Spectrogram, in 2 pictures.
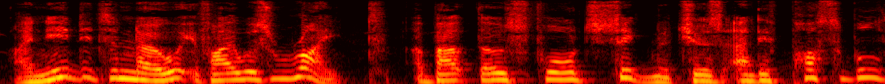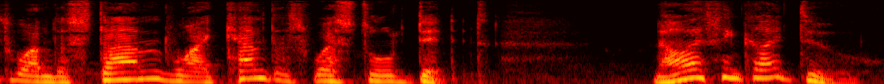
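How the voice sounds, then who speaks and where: An actor playing a composed, courteous police commander in a radio drama, with a careful, probing way of speaking. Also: male voice, high-pitched, big pitch swings, normal speed, breathy edge, full character voice. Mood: firm, reflective.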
